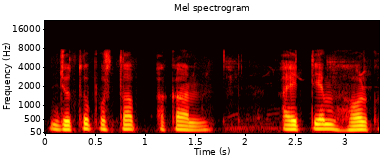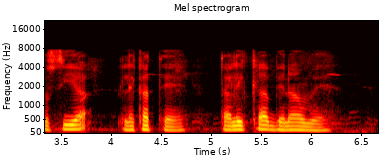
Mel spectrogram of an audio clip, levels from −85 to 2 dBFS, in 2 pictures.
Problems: constant background noise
